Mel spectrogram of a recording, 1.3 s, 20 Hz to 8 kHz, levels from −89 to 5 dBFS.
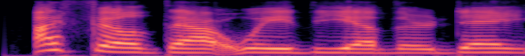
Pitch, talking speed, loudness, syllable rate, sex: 215 Hz, 320 wpm, -16 LUFS, 7.0 syllables/s, female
